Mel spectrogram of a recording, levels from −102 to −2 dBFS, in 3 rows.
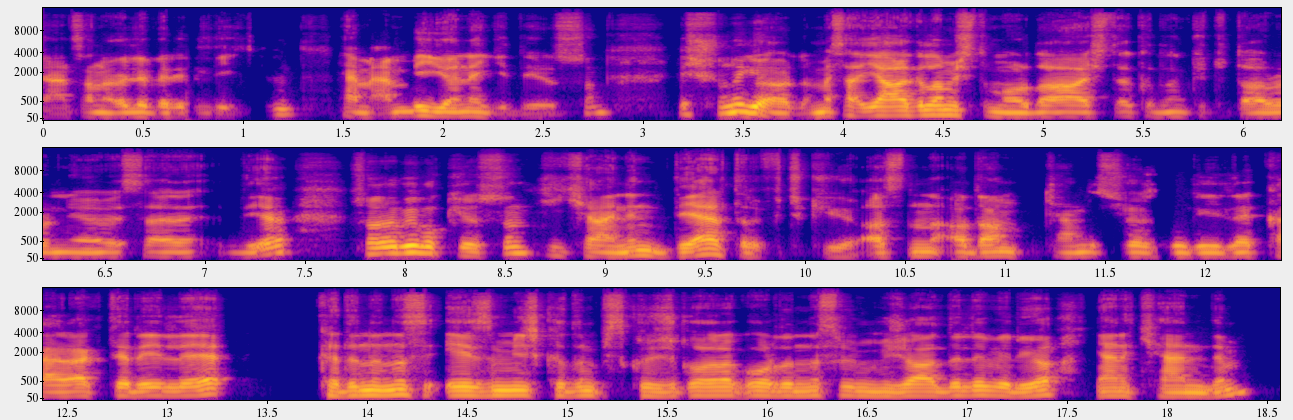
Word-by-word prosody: yani, 485 -1 -5
sana - - -6
öyle - - -1
verildiği 310 0 -9
için 130 - -15 0.2
hemen 100 +2 -2
bir 115 - +4
yöne 100 -1 0
gidiyorsun 310 - -15 0.4
ve - - -7
şunu 175 +5 +1
gördüm 175 - +4
mesela 180 - -1
yargılamıştım 115 -3 +4
orada, 85 +1 0
"A, 95 0 +4
işte - - -9
kadın 185 0 -12
kötü 175 - -23
davranıyor." 90 +1 -3 0.2
vs. - - -11 0.5
diye. 180 +1 -1 0.3
Sonra 160 +3 +3
bir 180 - +11
bakıyorsun 160 - -2
hikâyenin 95 0 -1
diğer - - +5
tarafı - - -9
çıkıyor. - - -12
Aslında 100 0 -5
adam 95 +1 -2
kendi 185 0 -8
sözleriyle, 170 - -4
karakteriyle 105 +2 +2 0.4
kadını 115 +3 +3
nasıl 130 0 0
ezmiş; 115 +2 +4
kadın 105 +1 -3
psikolojik 100 0 -5
olarak 110 0 +1
orada 105 -2 +1
nasıl 110 0 -4
bir - - -4
mücadele 100 +4 +1
veriyor. 105 +5 +2 0.2
Yani, 100 -2 -1
kendim 90 - -2
110 Hz, 150 wpm, -24 LUFS, 95-150 Hz, 0.5 s, bir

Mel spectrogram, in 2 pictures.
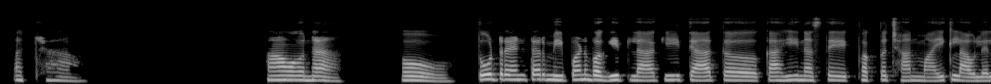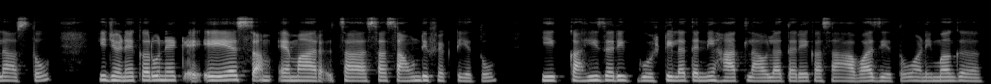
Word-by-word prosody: अच्छा. 185 -6 -7 1.8
हां. 205 0 +5
हो 205 0 +4
ना, 190 -1 +3 0.8
हो, 165 -7 +1 0.2
तो 220 +2 +6
ट्रेंड 220 -1 +2
तर 230 0 +3
मी 205 -1 +5
पण 220 +1 +3
बघितला, 195 -2 +3
की 205 0 -1
त्यात 190 0 0
अ, 185 -2 +2
काही 190 +2 +1
नसते. 195 0 -1
1 185 0 -5
फक्त 200 0 -2
छान 180 -2 -3
माईक 175 +3 -3
लावलेला 175 -1 0
असतो, 175 +2 -3 0.5
की 210 - +2
जेणेकरून 195 +2 +2
एक 195 0 0
ए - - +1 0.2
ए-एस-एम-आरचा 185 -3 +3
असा 170 +2 0
साउंड 175 +3 0
इफेक्ट 180 -2 -5
येतो 160 +1 -7 0.5
की 185 0 +2 0.2
काही 180 +1 +1
जरी 195 0 +1 0.2
गोष्टीला 175 +1 0
त्यांनी 180 +1 -1
हात 170 +1 -1
लावला 165 0 -2
तर 165 0 -3
एक 165 0 -3
असा 165 0 -4
आवाज 160 +2 -1
येतो 165 +1 -7
आणि 170 -1 -5
मग 170 +1 -1
अ, 165 -2 -4
185 Hz, 140 wpm, -24 LUFS, 170-195 Hz, 1.8 s, तो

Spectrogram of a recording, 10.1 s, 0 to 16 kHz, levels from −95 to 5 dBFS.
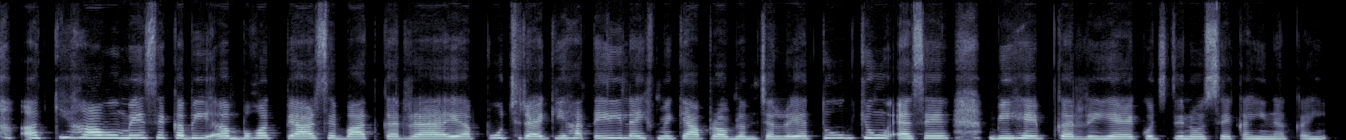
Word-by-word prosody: अ, 295 - +3
कि 330 -1 -2
हाँ 315 -1 +5
वो 305 0 +3
मेरे 290 +1 +2
से 305 +1 -3
कभी 280 -1 +2
अ, 265 - +3
बहुत 270 +3 -1
प्यार 255 -1 +4
से 270 +1 -2
बात 240 +1 +3
कर 235 -1 -1
रहा 230 0 +2
है 225 0 +3
या 240 +1 +3
पूछ 280 0 -5
रहा 255 -3 +3
है 235 - +3
कि 255 +2 -5
हाँ, 265 +1 -1
तेरी 275 +2 0
लाइफ़ 260 -1 -2
में 245 0 -1
क्या 235 -1 +3
प्रॉब्लम 220 0 +1
चल 225 0 -2
रही 230 - +4
है? 245 - +1
तू 295 0 -2
क्यों 295 -2 +2 0.2
ऐसे 265 +2 -1 0.3
बिहेव 255 +1 +2
कर 235 -2 +1
रही 225 +1 -2
है 220 -1 +2
कुछ 230 +1 -5
दिनों 225 -1 -1
से 225 -2 -2
कहीं 220 -1 -3
न 205 - -6
कहीं। 215 +2 -5
250 Hz, 250 wpm, -23 LUFS, 230-275 Hz, 0.3 s, हाँ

